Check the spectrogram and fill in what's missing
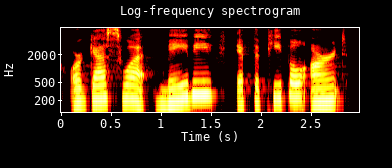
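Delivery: ordinary talk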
